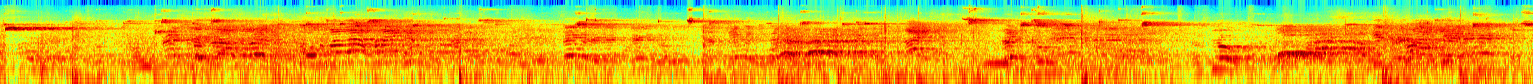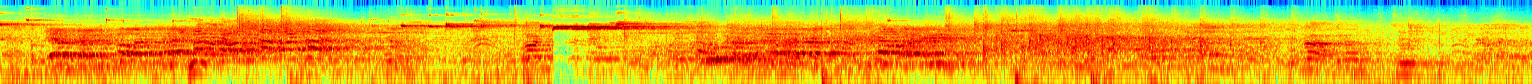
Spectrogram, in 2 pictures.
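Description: A youth girls' basketball game in a large, echoing gym: a ball bouncing on the court amid unintelligible calling and shouting from players and spectators, with a brief high-pitched tone about two-thirds of the way through.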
